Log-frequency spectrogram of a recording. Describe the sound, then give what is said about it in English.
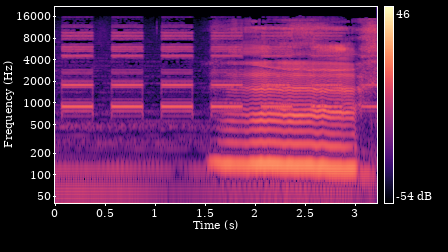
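An alarm clock going off: three short, evenly spaced, high electronic beeps, then a longer continuous ringing tone that holds loudly for about a second and a half before cutting off. “You jolt awake, your alarm going off.”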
